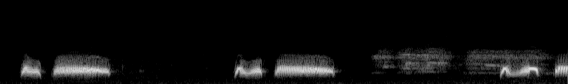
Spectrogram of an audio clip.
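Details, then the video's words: Spotted dove cooing, played to stimulate decoy doves to coo back; deep hollow two-part coos, a short break then a long level note, repeated at intervals, with faint softer chirping between phrases. "tiếng chim cu gáy kích bổi hiệu quả mỗi ngày. bổi nghe gáy theo"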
